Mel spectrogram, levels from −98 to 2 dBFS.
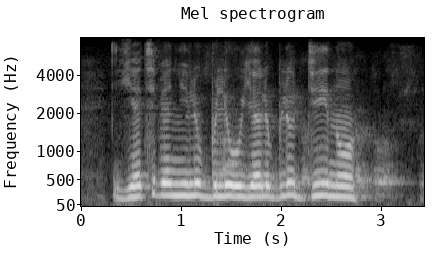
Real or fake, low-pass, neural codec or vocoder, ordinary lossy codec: real; 7.2 kHz; none; Opus, 24 kbps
